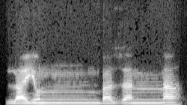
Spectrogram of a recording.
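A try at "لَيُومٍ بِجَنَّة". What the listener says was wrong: నూన్ శబ్దం వినపడుతుంది. యా మీద ఉన్న దమ్మా తీసుకుని వెళ్ళి నూన్ పైన కనపడుతున్న చిన్న మీమ్కు కలపండి, నూన్ లేదు అనుకుంటూ.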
